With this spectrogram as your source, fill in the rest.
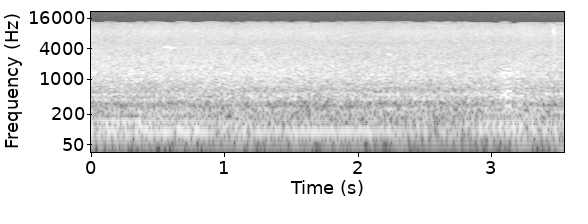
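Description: Dense, steady droning buzz of many honeybees at close range while a package of bees is installed into a hive with light top bars, continuous for the whole stretch with no talking.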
